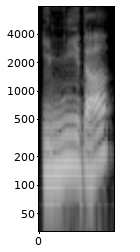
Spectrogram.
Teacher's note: So if you pair 비읍 with 니은, you can pronounce 비읍 as 미음.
